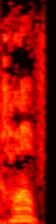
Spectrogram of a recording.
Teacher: a French would typically pronounce a as a long a as in hard without the rhotic r, so have sounds like hov.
